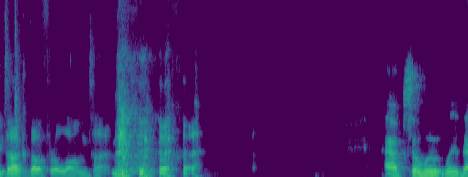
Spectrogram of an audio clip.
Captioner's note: laughs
